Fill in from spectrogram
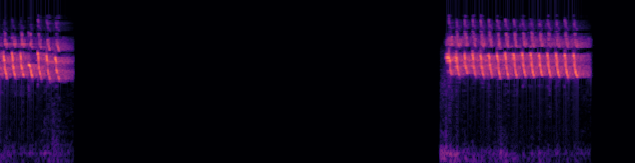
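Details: Cililin song used as masteran, a recording played to train songbirds to copy other voices: dry, rapid, even buzzy trills at high pitch, one short burst then a longer burst of about fifteen pulses after silence.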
